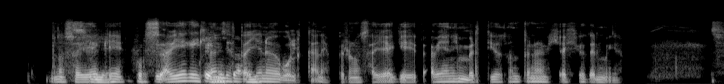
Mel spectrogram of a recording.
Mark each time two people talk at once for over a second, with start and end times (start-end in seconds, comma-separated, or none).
0.7-2.7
